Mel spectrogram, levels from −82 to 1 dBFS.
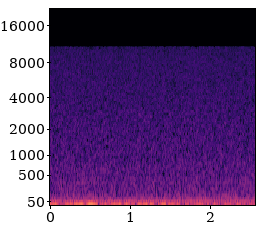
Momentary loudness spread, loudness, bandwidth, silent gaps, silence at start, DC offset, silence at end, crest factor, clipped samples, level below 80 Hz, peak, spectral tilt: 0 LU; -43 LUFS; 11.5 kHz; none; 0 s; under 0.1%; 0 s; 12 dB; under 0.1%; -44 dBFS; -22 dBFS; -3 dB/octave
